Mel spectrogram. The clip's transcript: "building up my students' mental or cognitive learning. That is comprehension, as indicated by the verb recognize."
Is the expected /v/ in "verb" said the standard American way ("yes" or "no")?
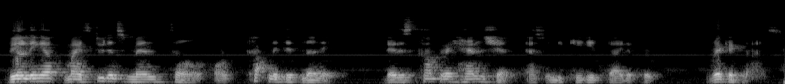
no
